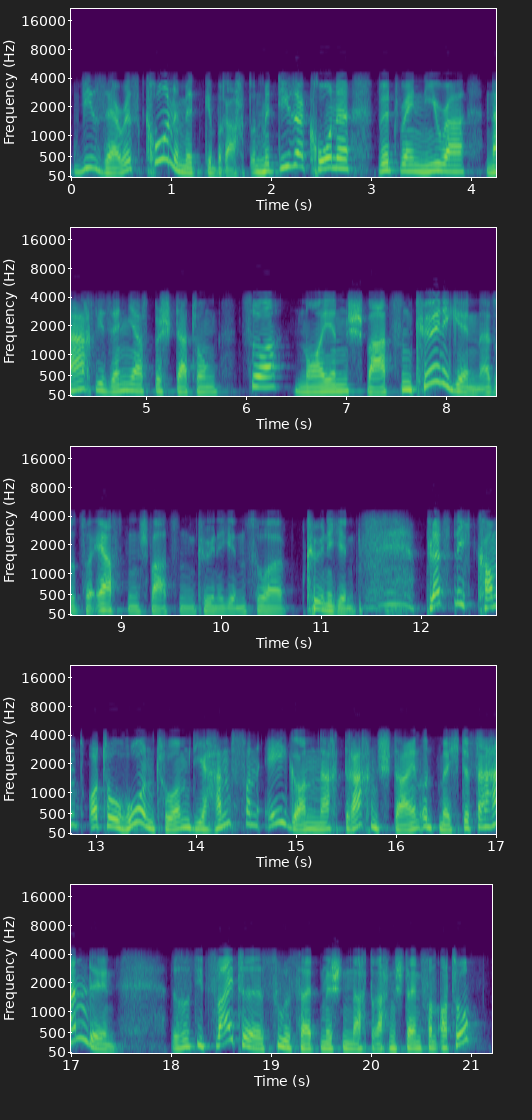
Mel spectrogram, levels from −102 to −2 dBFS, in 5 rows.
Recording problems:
high frequencies cut off; severe; nothing above 4 kHz

